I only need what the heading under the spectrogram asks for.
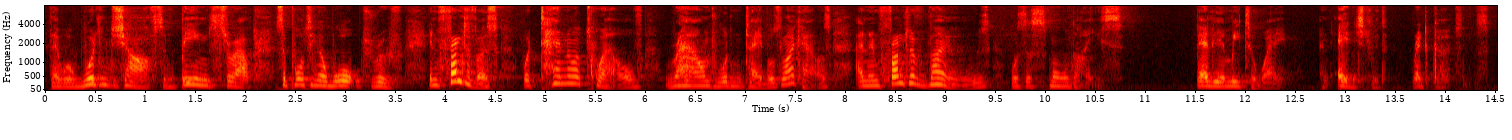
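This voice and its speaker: A man narrates a novel in a husky, fairly high voice. His delivery is theatrical and expressive, with wide swings in pitch and phrases that sink into a hush. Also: unhurried. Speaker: reader of a novel. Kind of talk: dramatic first-person literary narration.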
